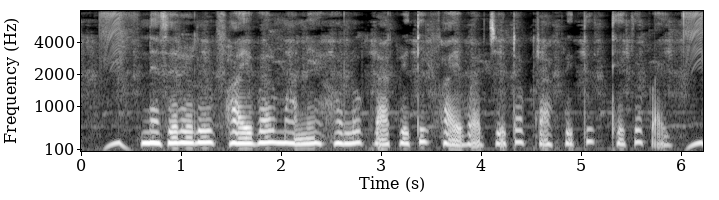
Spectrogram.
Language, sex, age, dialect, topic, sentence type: Bengali, female, 18-24, Northern/Varendri, agriculture, statement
